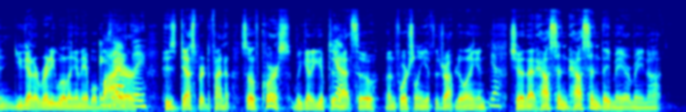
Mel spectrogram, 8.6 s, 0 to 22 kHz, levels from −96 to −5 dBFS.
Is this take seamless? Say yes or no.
no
